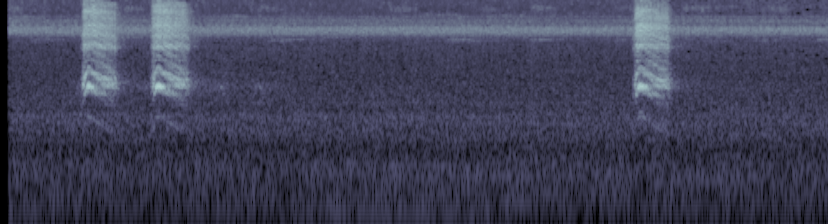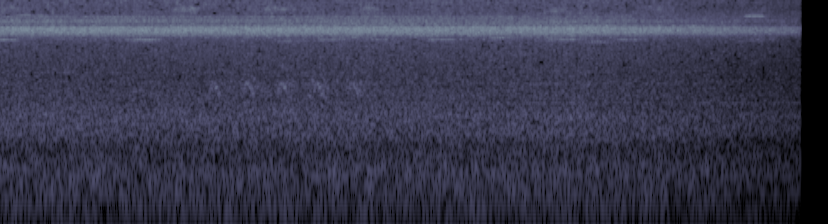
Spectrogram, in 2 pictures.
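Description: Black crows cawing: two harsh caws in quick succession about a second in, and a single caw a few seconds later. A steady high-pitched hum runs underneath.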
